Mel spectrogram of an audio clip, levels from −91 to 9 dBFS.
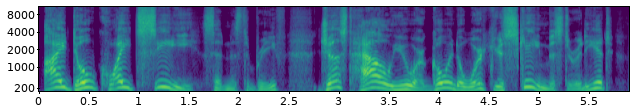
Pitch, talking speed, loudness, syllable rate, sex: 160 Hz, 185 wpm, -20 LUFS, 4.2 syllables/s, male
